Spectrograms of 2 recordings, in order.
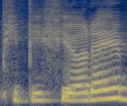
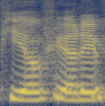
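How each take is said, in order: First: The first word sounds like 'pipi'. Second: The first word sounds like 'pio'. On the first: This is the speaker's own personal way of saying it. "I say it Pipi Fiore" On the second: This is the usual way most people say it. "I will introduce it as Pio Fiore for those people who are not ridiculous"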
